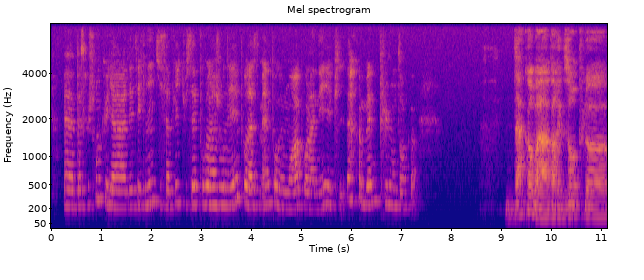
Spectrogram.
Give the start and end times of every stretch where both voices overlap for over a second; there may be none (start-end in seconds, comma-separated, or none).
none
